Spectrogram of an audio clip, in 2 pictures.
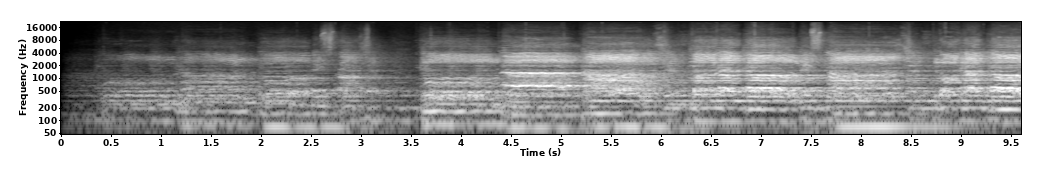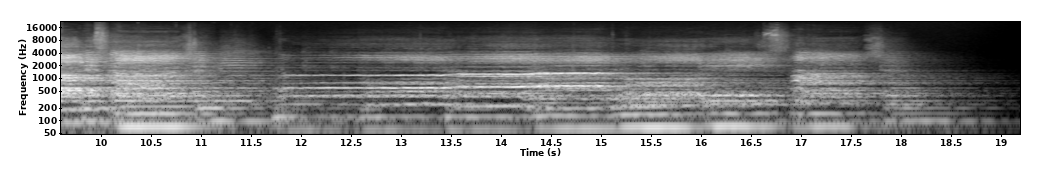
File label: Chorus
